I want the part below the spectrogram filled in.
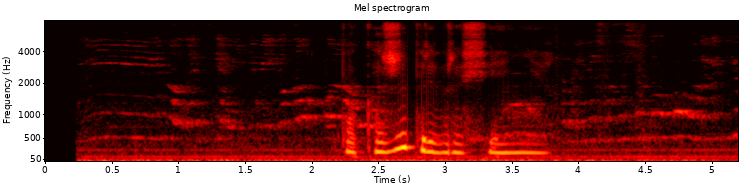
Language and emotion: Russian, neutral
